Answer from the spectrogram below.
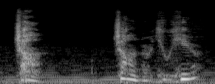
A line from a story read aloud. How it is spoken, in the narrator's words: said my sister, just above a whisper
